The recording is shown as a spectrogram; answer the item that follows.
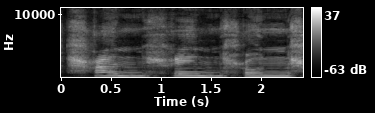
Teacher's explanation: ہا کا جو آواز ہے وہ حلق سے آئے گی, سینٹر آف تھروٹ سے آئے گی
